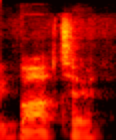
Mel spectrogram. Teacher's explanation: the W's are pronounced with a V sound. So like it'd be like um, you say like ich habe Durst, ich habe Water instead of like the rest of Germany where they say Wasser.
